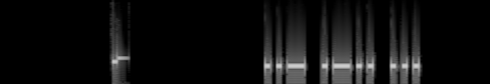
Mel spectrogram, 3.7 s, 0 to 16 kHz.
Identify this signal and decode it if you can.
Morse code, heard as a keyed tone, about 28 wpm, 700 Hz. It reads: ULS
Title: USA Call Sign Postfixes - 3 Letters 28wpm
